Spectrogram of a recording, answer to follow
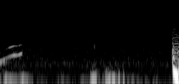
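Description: Near silence with a brief rising tone at the start, then a few faint clicks about a second and a quarter in from a laptop's keys or trackpad being worked.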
